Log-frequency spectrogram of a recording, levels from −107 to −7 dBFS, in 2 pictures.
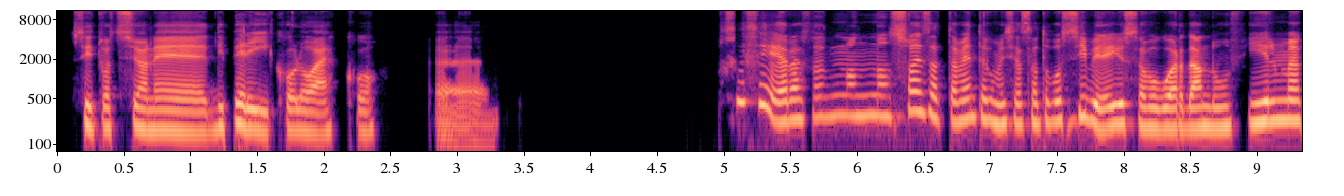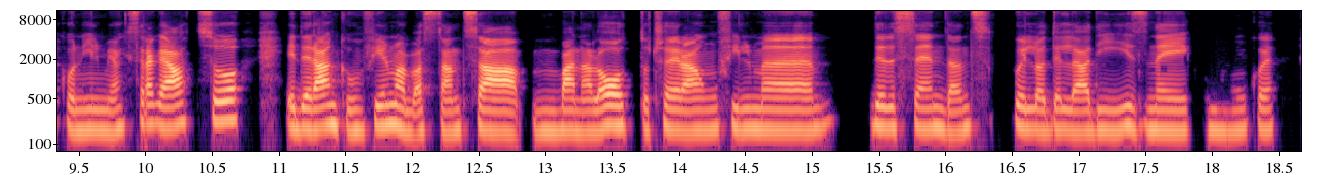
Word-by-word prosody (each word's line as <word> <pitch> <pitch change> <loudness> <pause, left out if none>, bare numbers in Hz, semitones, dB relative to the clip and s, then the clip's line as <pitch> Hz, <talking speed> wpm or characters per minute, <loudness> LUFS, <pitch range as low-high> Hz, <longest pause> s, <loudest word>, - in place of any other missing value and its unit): situazione 170 -4 -1
di 185 +1 -4
pericolo, 170 -3 -1
ecco. 160 +1 -5 0.4
Uhm - - -9 1.7
Sì, - - -10
sì, 440 -2 -2
era 235 +2 +1
so 260 +2 -10
non 275 0 -6
non 275 -1 -4
so 265 +4 -3
esattamente 260 -5 -2
come 210 -3 -2
sia 210 -1 -5
stato 210 +1 -5
possibile. 225 -2 0
Io 200 +2 +4
stavo 190 -3 -2
guardando 180 +1 +1
un 185 - -2
film 225 +4 +1
con 175 -6 -6
il 170 0 -4
mio 165 -1 -5
ex 185 +2 -8
ragazzo 205 +4 +4 0.3
ed 180 0 -3
era 180 0 +7
anche 190 -1 +3
un 170 +1 -5
film 195 +2 0
abbastanza 160 -1 +5
banalotto, 170 +3 +2
cioè, 175 +2 -2
era 165 -1 +5
un 170 +1 -6
film 175 -1 -5 0.8
The 195 -1 -1
Descendance, 180 -1 -3
quello 175 -4 -2
della 165 -1 -1
Disney 170 0 -3
comunque, 170 +1 -8
180 Hz, 140 wpm, -24 LUFS, 170-205 Hz, 1.7 s, era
